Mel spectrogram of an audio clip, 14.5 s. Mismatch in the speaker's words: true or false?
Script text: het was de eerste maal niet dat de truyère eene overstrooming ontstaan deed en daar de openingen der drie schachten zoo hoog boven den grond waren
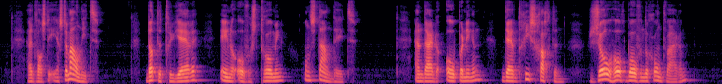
false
